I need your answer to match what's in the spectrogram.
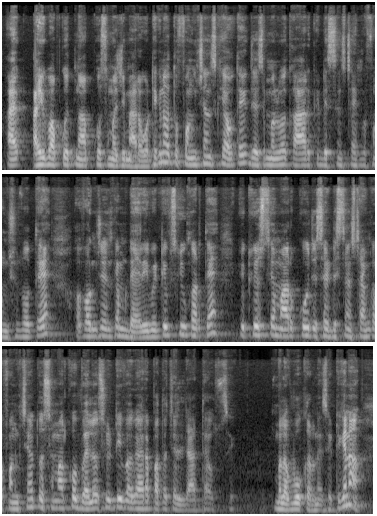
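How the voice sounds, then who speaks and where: A man's voice: on the high side, very fast, husky. A young man teaching a maths class, explaining step by step and checking in often with his students. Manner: repeats himself, checks in with "ठीक है ना". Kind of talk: explaining on a whiteboard.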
